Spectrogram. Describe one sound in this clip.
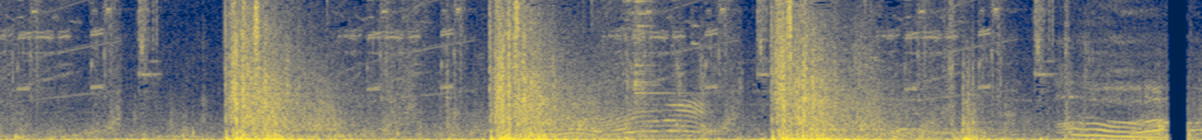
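Sniper rifle shots crack sharply.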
